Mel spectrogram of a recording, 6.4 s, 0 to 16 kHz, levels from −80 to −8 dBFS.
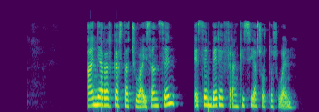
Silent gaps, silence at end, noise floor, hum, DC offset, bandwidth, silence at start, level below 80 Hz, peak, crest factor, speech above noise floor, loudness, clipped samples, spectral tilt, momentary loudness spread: none; 0.5 s; -82 dBFS; none; under 0.1%; 8.2 kHz; 1.75 s; -54 dBFS; 0 dBFS; 16 dB; 67 dB; -16 LUFS; under 0.1%; -4 dB/octave; 9 LU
